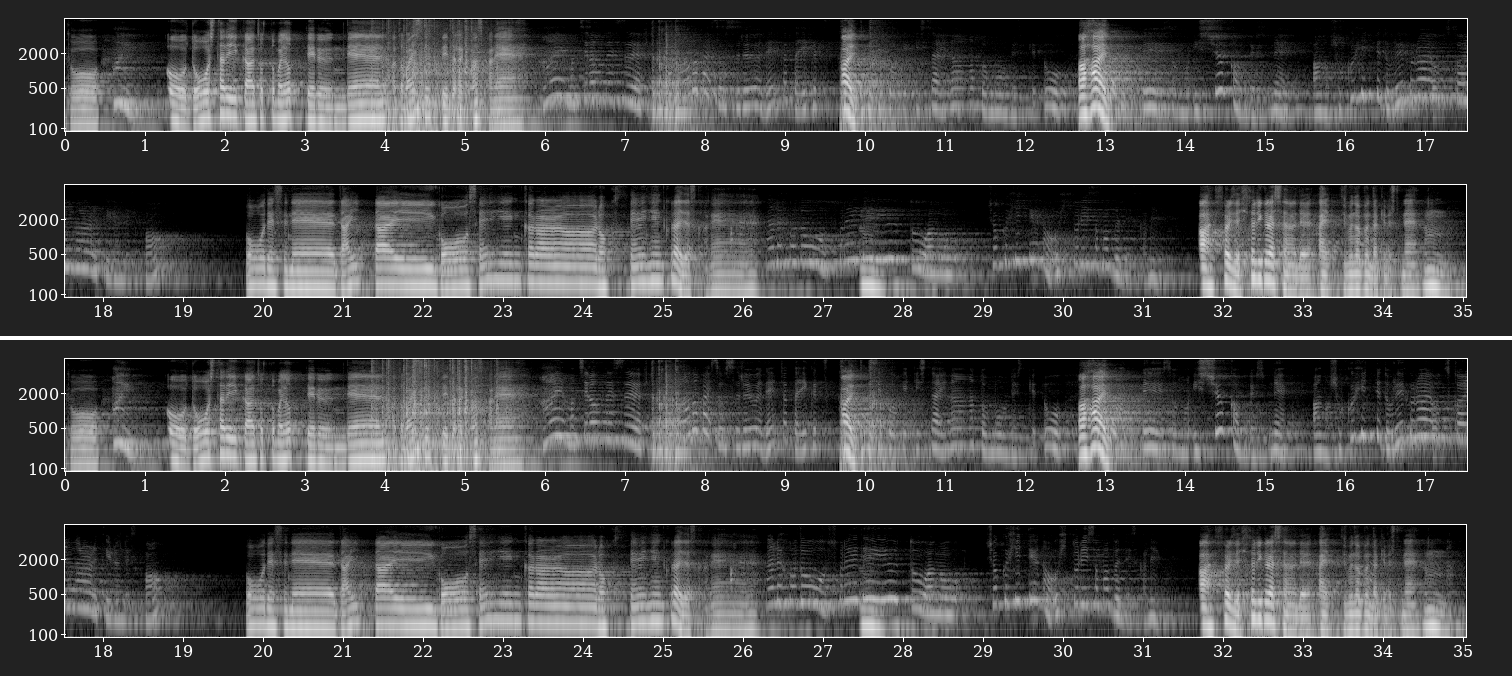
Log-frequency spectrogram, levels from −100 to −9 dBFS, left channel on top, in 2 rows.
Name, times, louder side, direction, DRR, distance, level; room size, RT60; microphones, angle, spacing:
voice 1, 0.1-0.4 1.3-5.8 9.7-9.9 12.7-13.1 19.8-24.3 24.6-26.2 27.5-27.8 31.7-34.9, left 1 dB, 20° left, 12 dB, 0.6 m, -31 dB
voice 2, 0.6-0.9 4.3-5.0 5.9-7.2 7.5-9.4 9.7-11.9 12.2-12.5 13.1-15.3 15.6-18.7 25.8-25.9 26.3-28.8 29.1-31.2 33.7-34.4, right 1 dB, 70° right, 5 dB, 2.1 m, -45 dB
sound 1, 3.8-5.9 7.3-8.1 9.7-10.5, right 1 dB, 25° right, 1.2 m, -38 dB
26.5 x 22.5 x 5.5 m, 2.2 s
head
